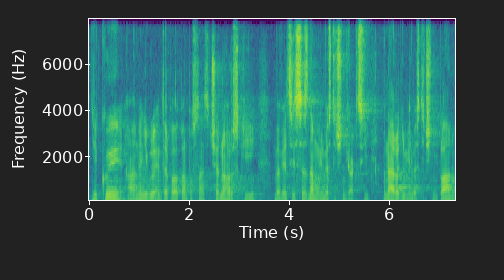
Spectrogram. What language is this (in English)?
Czech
